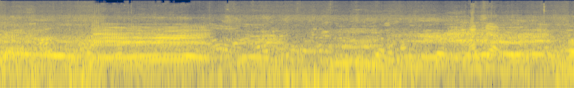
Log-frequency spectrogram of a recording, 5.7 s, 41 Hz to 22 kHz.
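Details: Sahiwal bull calves at Ambari cattle market (haat), Dinajpur, Bangladesh, 27 May 2024: a drawn-out, tonal moo that slides downward, then a second long, level moo a few seconds later, over constant crowd chatter and bargaining voices.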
